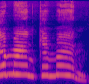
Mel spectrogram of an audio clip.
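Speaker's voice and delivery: tiny, very high, squeaking mouse voice. Retelling how Jack hurries the others along in the film: mouse impression. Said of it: "that's a mice impression".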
